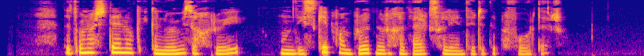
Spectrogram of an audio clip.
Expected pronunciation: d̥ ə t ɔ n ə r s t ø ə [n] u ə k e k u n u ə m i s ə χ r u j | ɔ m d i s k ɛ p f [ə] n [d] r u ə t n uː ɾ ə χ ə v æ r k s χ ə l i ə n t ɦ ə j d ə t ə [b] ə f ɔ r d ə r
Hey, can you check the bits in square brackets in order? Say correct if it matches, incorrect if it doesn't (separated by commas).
correct, incorrect, incorrect, correct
